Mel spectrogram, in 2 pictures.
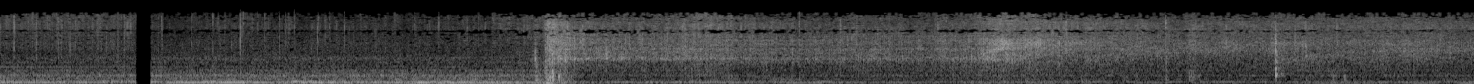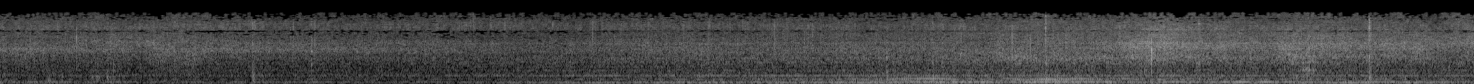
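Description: Onion, garlic and chili peppers sizzling in hot oil in a pan, then raw chicken pieces frying and being stirred with a spatula. The sizzle flares sharply about five seconds in and swells again around ten seconds and near the end as the food is turned.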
